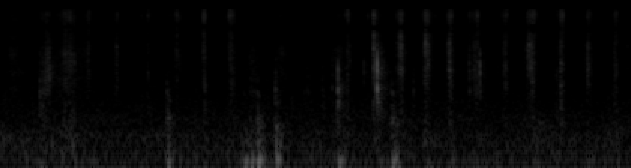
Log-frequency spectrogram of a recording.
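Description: Faint, irregular light ticks and rustles, several a second: soil being brushed off fresh mushrooms by hand.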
